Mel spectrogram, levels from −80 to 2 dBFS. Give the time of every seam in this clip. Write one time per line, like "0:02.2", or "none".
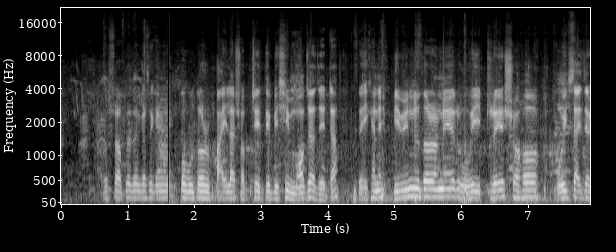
0:01.6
